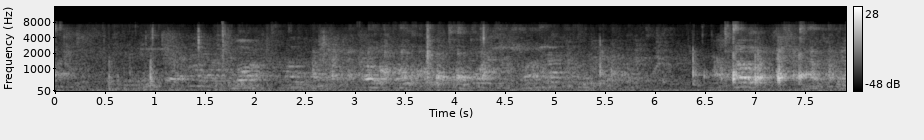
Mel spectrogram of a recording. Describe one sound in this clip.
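Game pieces click against each other as they are slid across a wooden board.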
